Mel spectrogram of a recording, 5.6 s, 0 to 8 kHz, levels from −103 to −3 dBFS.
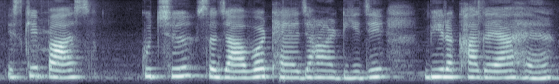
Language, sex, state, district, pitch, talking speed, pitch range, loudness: Hindi, female, Jharkhand, Garhwa, 250 Hz, 120 wpm, 235-270 Hz, -17 LUFS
